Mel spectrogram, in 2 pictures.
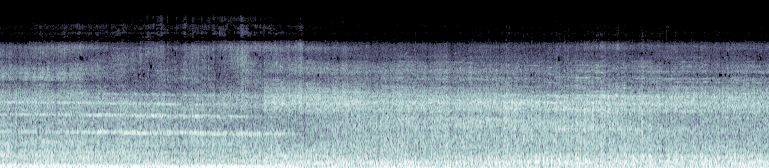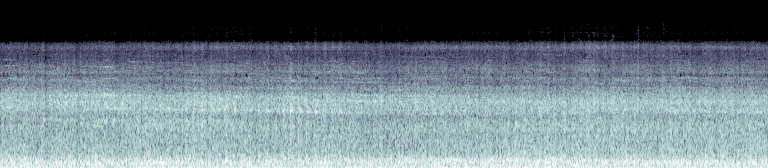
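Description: Freight train passing close by. A deep rumble with a few steady high tones for the first five or six seconds gives way to the continuous rolling noise and clatter of tank cars and covered hopper cars going over the rails.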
